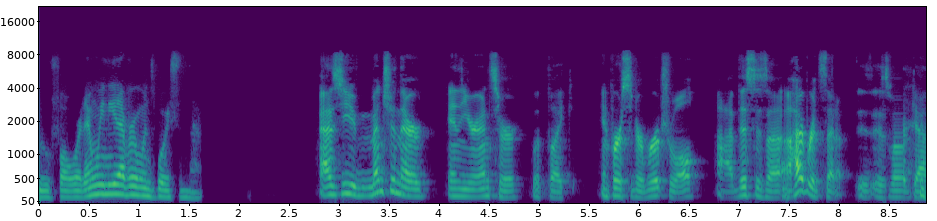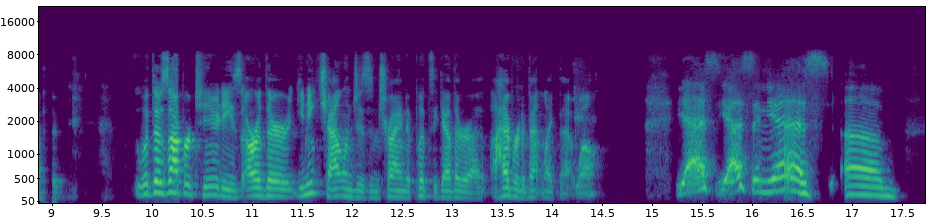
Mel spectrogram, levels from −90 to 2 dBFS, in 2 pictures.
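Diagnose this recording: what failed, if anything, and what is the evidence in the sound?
The network stage failed. Packets went missing repeatedly, and the receiver's concealment kept extending the last good sound to cover each hole. This repeated packet loss (robotic sound) runs from 8.43 to 9.34 s, right after "a hybrid setup is". Five gaps, the longest about 82 ms, leave roughly a quarter of that stretch synthesized. The patched speech turns choppy, with pieces missing, against the call path's 8 kHz band limit.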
